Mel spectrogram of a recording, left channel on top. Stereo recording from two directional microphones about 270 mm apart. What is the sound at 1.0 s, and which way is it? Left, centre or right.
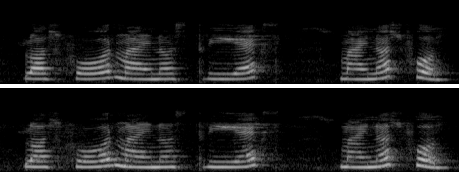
Speech, left.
